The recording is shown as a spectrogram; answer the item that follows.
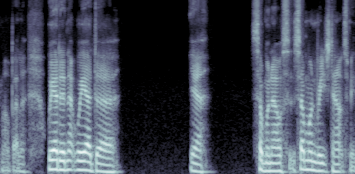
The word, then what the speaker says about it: Marbella: Marbella then, not Marbella. Didn't I say Marbella? It's not spelled like Marbella. It's spelled like Marbella. Yeah, but that's because that's Spanish Y, isn't it?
